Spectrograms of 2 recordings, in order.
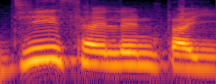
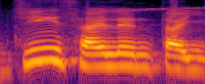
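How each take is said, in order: Both takes have the same delivery.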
